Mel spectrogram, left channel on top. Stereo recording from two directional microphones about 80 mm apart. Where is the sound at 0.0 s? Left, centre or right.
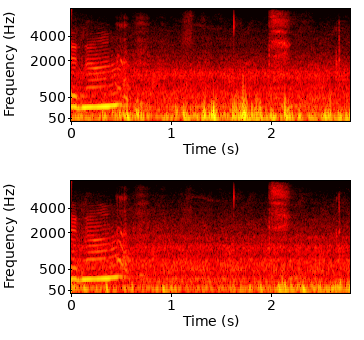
Left.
